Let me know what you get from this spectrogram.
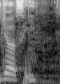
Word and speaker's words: Josie: Entonces, nuestra protagonista, que es Josie, bueno, Josie, perdón, este, como buen mexicano, trato de, de, leerlo, este, así como se, se escribe, pero es Josie.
